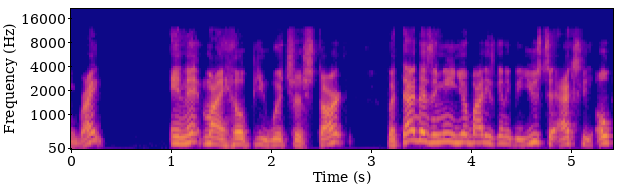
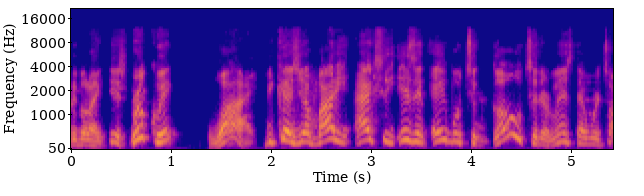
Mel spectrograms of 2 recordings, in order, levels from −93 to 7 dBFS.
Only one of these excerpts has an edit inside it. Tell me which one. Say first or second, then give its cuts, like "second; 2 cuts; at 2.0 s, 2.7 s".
second; 1 cut; at 1.2 s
